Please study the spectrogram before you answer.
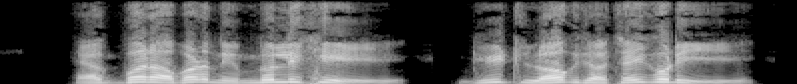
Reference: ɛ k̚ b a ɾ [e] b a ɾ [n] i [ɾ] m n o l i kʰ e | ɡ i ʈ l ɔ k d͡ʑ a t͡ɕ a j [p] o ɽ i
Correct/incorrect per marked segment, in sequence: incorrect, correct, incorrect, incorrect

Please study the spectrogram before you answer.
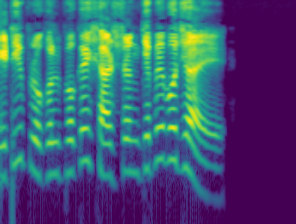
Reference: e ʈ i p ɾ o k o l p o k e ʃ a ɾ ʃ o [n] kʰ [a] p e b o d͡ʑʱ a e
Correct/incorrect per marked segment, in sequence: incorrect, incorrect

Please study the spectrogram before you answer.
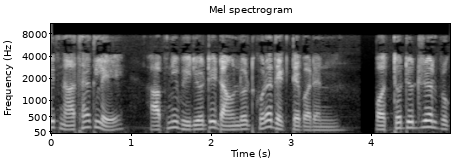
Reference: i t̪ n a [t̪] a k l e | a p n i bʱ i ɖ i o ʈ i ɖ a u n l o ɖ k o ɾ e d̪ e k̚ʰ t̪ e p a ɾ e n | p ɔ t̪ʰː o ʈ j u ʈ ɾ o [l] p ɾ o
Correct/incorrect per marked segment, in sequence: incorrect, correct

